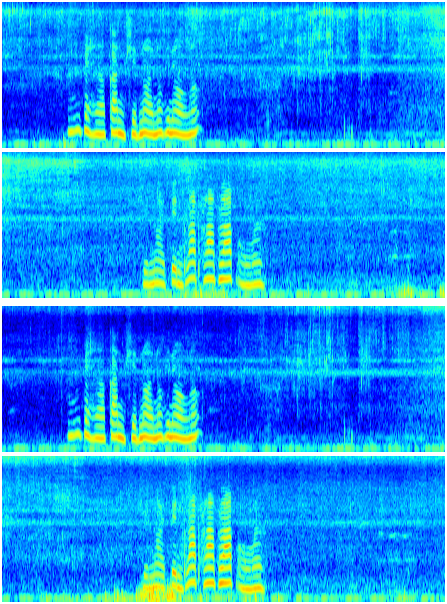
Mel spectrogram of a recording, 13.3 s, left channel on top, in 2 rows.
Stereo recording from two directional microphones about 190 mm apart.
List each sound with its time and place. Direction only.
1.2 s speech: 10° right (ahead or behind)
6.5 s a sound: 5° left (ahead or behind)
7.1 s vehicle: 10° right (ahead or behind)
8.9 s speech: 15° right (ahead or behind)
